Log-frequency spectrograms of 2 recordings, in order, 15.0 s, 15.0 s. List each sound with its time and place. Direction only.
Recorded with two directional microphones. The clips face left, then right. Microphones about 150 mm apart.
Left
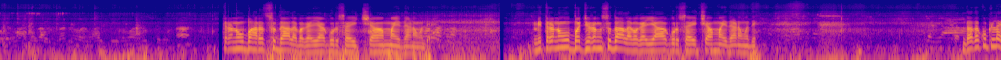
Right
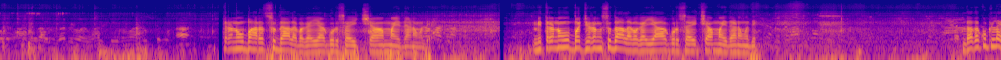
3.3 s a man's voice: 15° right (ahead or behind)
6.5 s vehicle: 10° left (ahead or behind)
7.9 s a man's voice: 15° right (ahead or behind)
12.3 s a sound: 15° right (ahead or behind)
14.3 s a sound: 90° right
14.5 s a man's voice: 15° right (ahead or behind)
